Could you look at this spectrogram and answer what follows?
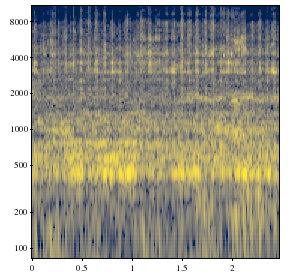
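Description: A longarm quilting machine stitches micro quilting on its frame with a fast, steady, even mechanical chatter and whir, moderately quiet and uninterrupted.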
